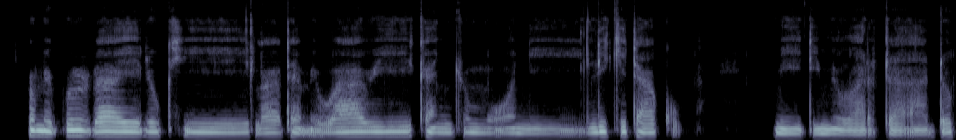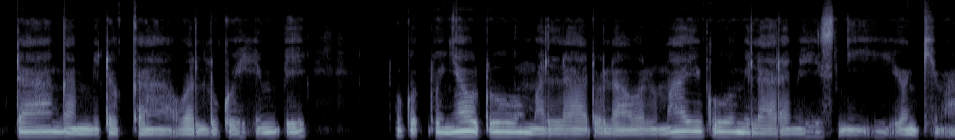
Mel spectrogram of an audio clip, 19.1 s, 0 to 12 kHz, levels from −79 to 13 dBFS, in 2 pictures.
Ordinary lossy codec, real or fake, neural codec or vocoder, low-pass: none; real; none; none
